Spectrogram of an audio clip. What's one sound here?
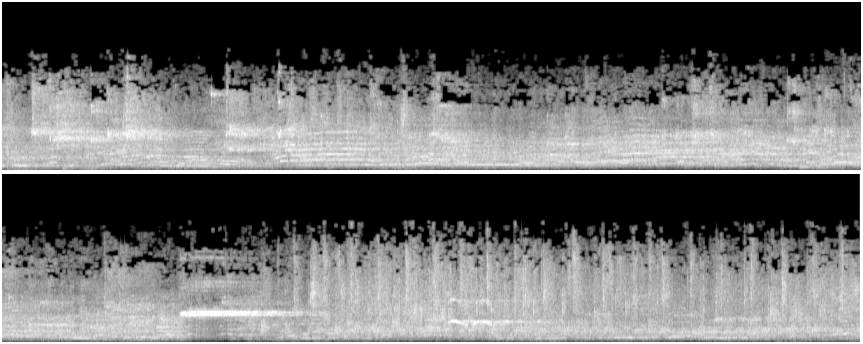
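A small crowd murmurs and calls out in the background.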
